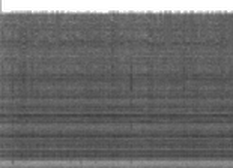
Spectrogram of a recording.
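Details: High-voltage generator powering a gas discharge tube (electron beam through near vacuum): steady high-pitched buzz with faint crackle, like a neon light up close. This is its normal running noise.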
